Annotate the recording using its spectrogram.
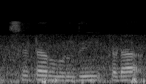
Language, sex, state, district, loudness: Telugu, female, Andhra Pradesh, Guntur, -29 LUFS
